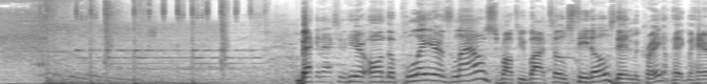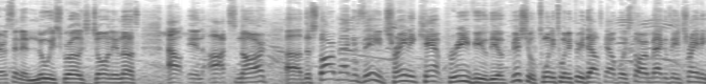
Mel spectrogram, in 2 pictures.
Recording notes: checks in live from Dallas Cowboys training camp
